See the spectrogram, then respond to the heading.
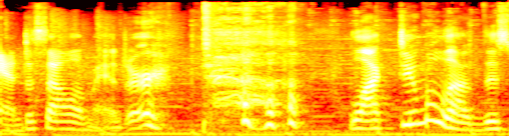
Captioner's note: laughs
